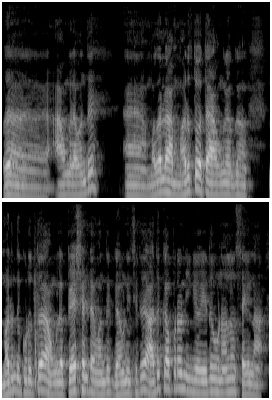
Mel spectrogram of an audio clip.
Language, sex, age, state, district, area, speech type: Tamil, male, 30-45, Tamil Nadu, Krishnagiri, urban, spontaneous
